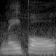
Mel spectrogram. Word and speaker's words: maple: Maple, the L sound at the end. He's like, L? Yes. Anything else? I don't know. An E, and the E is silent, and it makes the A long A sound.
